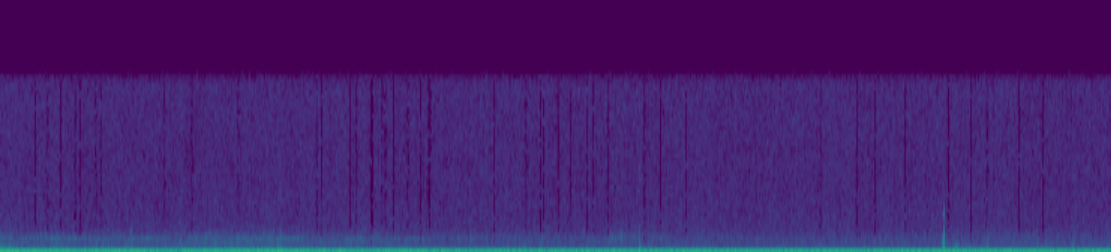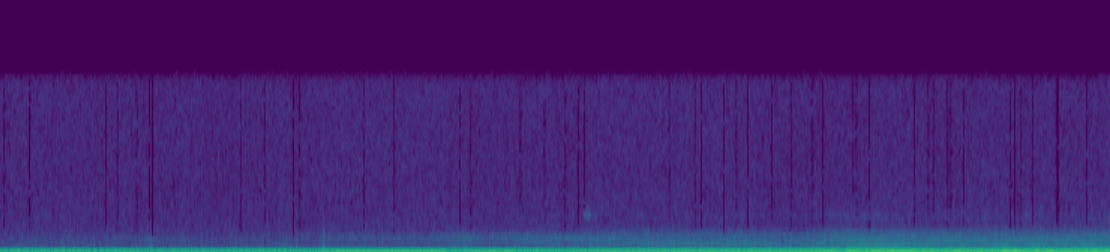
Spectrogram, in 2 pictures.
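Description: ATV engine running steadily under way, a low drone whose pitch shifts in small steps and grows fuller near the end.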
